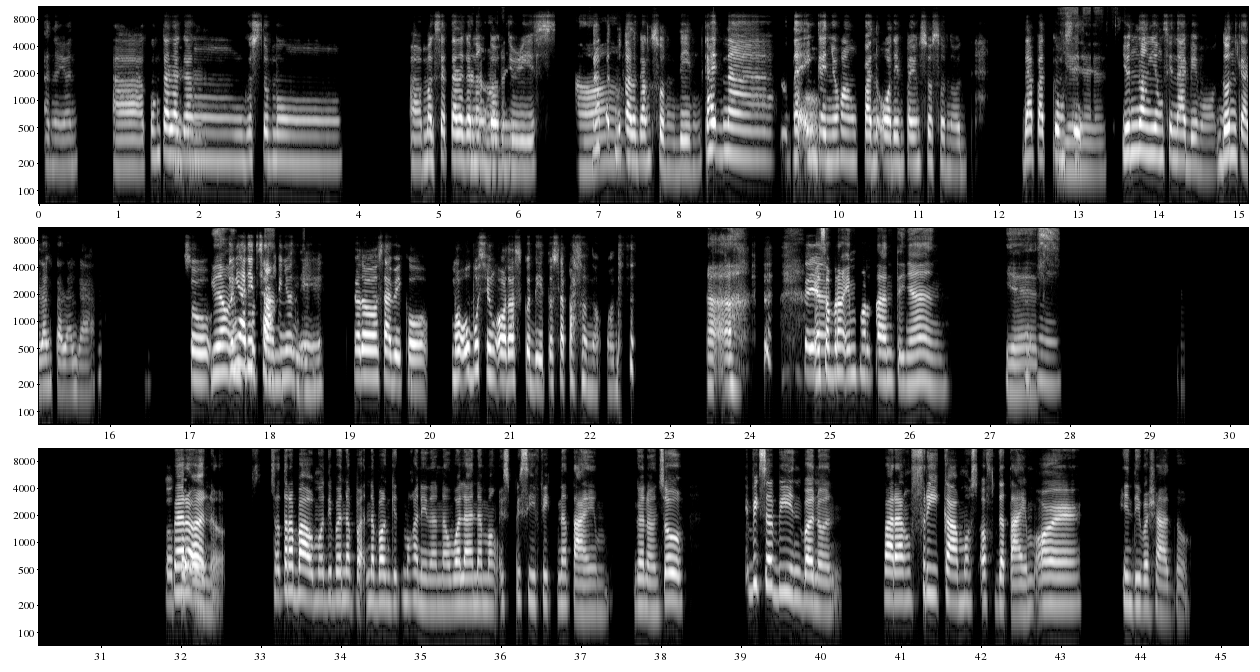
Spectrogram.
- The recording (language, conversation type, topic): Filipino, podcast, Paano mo binabalanse ang trabaho at personal na buhay?
- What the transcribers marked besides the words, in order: snort; chuckle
